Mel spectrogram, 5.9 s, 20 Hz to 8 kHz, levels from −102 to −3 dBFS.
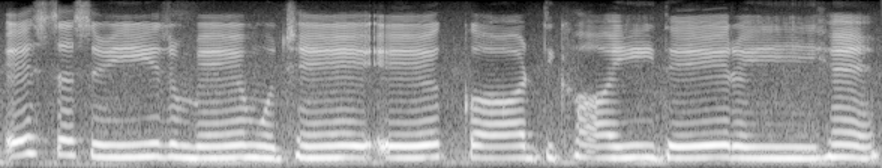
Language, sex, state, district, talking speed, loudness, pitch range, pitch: Hindi, female, Madhya Pradesh, Katni, 100 wpm, -9 LUFS, 205-220 Hz, 210 Hz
